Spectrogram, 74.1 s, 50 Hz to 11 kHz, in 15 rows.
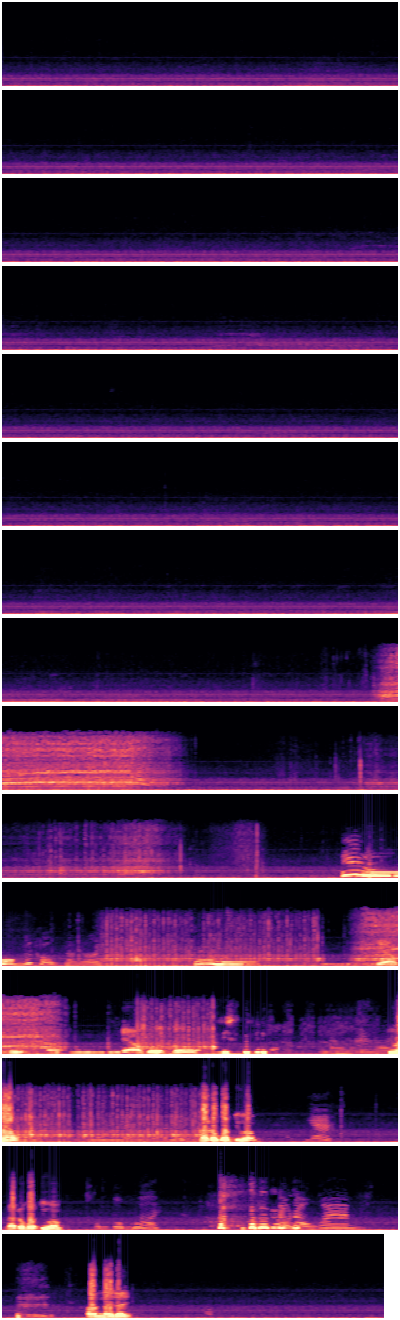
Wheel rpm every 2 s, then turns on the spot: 0, 0, 0, 0, 0, 0, 0, 0, 0, 0, 0, 0, 0, 0, 0, 0, 0, 0, 0, 40, 100, 0, 20, 10, 0, 20, 30, 60, 20, 10, 30, 0, 0, 0, 0, 0, 0.
40-42 50-52 54-62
